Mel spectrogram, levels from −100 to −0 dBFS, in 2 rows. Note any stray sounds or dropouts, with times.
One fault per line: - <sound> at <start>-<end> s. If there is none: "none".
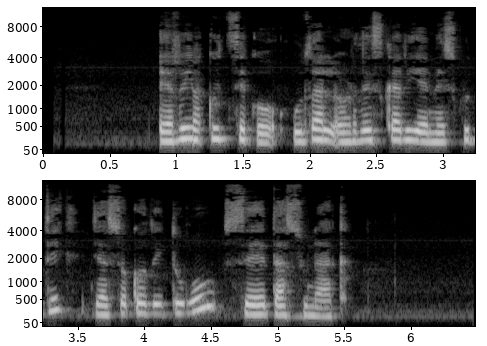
none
